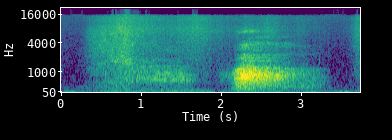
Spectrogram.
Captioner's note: yawns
